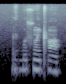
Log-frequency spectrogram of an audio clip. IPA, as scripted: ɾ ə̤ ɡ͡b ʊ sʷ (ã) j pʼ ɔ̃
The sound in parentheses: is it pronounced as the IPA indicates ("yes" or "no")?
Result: no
